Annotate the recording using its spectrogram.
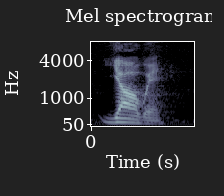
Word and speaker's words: Yahweh: So here God says that his name is Yahweh. The most English Bible translation puts the Lord in all caps here. And instead of transliterating the Hebrew four alphabets, that should be pronounced Yahweh.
